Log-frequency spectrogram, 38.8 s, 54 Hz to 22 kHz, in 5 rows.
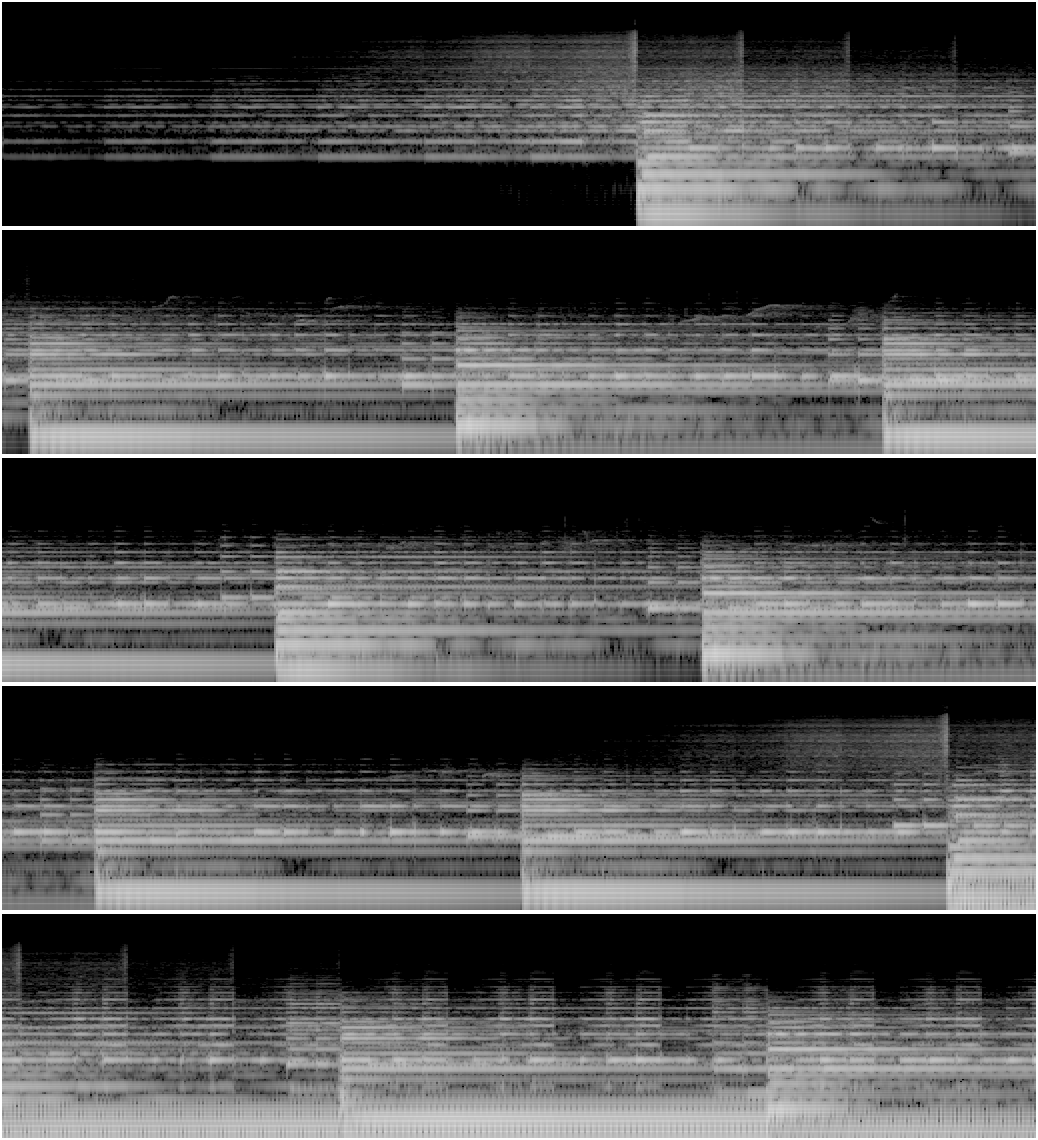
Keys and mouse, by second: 1.1 shift+click, 1.9 shift+click, 3.5 ctrl+r, 3.9 a, 4.1 b, 4.9 g, 6.2 a, 6.5 b, 7.0 g, 8.8 s, 11.0 a, 11.3 b, 12.2 g, 13.7-14.1 shift+drag, 14.3 a, 14.5-15.9 shift+drag, 16.3 z, 16.6 click, 17.5 a, 18.1 click, 20.6-21.9 drag, 22.5 shift+click, 23.6 click, 25.1-26.6 shift+drag, 28.0 shift+click, 29.2 click, 29.9-30.7 middle drag, 31.1 shift+middle click, 31.7 e, 32.4-33.8 drag, 34.6-37.6 drag, 38.3 click.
